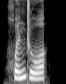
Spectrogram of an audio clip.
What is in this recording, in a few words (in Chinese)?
"混浊", Chinese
